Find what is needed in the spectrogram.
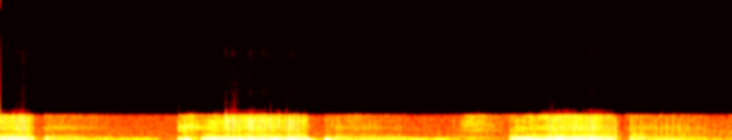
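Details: Sleeping Basset Hound snoring very loudly: rough, rattling snores alternating with softer, tonal breaths; snoring.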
